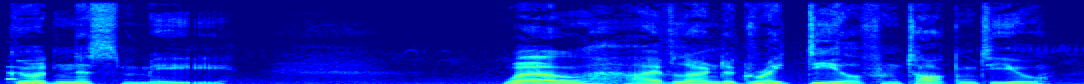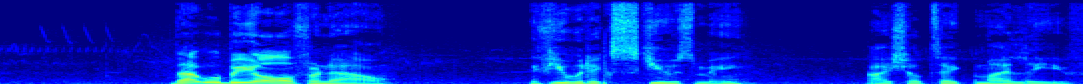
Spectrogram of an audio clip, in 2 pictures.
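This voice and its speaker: Composed, low-voiced young nobleman. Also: lively intonation, breathy edge, exaggerated voice. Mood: coolly confident. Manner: formal, measured, politely pointed. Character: composed, courteous, shrewd young nobleman and strategist. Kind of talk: scripted game dialogue.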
